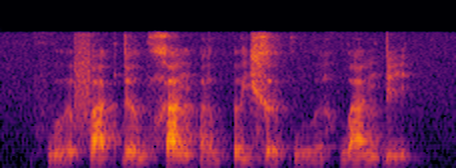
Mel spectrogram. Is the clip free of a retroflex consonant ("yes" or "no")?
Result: yes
